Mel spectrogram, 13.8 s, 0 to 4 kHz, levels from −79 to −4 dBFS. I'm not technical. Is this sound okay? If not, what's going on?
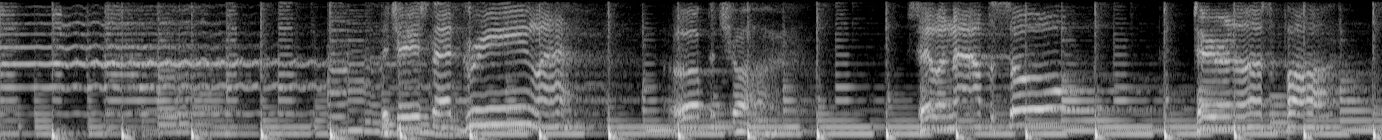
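Yes, no faults heard.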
